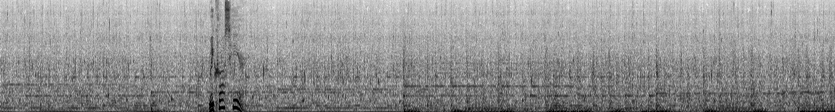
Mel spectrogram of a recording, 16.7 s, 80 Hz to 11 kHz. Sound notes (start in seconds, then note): 5.4 water gushing continues; 13.2 suspenseful music continues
